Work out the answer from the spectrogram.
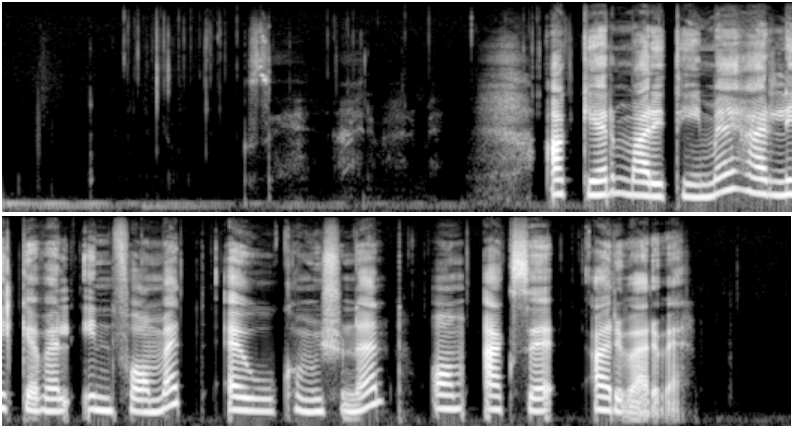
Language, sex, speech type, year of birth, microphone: Norwegian, female, read, 1983, Shure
